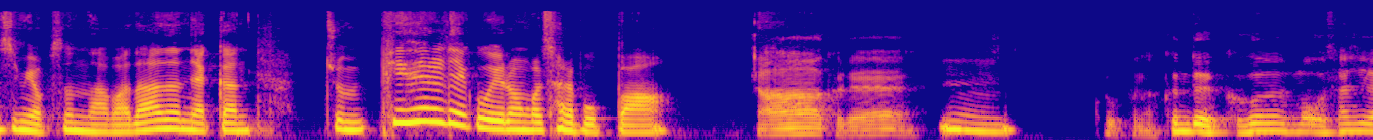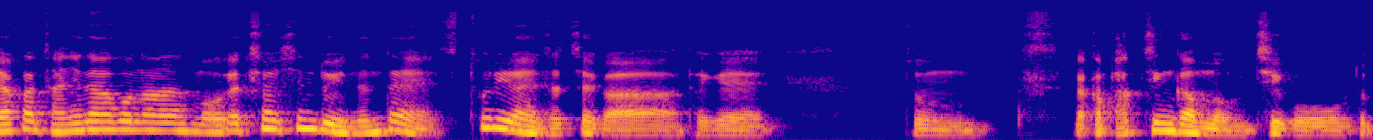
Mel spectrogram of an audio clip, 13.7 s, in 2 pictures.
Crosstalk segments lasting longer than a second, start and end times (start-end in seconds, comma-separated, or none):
none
